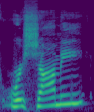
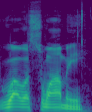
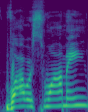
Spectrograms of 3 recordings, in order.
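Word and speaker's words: Ramaswamy: people of color and Vivic rashami is that is that you pronounced his name uh Vivic waas Swami waas Swami yes with Elon Musk I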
